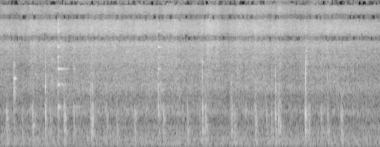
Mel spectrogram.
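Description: Freshly ground garam masala roasting in a hot pan for a Konkan-style tender cashew curry, with a steady close sizzle under frequent scraping stirs of a spoon against the pan, no voices.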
